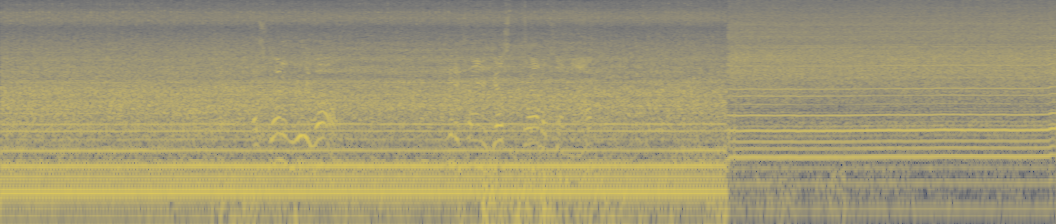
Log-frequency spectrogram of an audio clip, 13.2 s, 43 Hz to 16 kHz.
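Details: Craftsman 22-inch side-discharge push mower, small single-cylinder engine revived, primed twice after reassembly: runs steady and even, then pitch steps up and holds smooth as throttle raised; normal running.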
